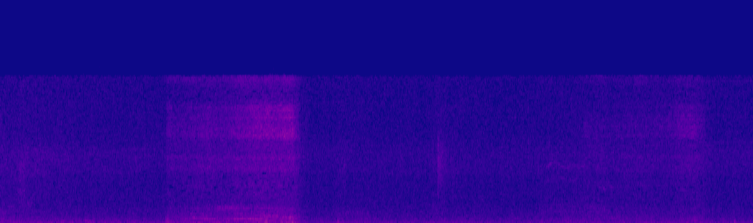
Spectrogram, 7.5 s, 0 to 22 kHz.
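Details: 13-year-old rescued Shih-Tzu/Pug dog that sleeps with eyes slightly open and snores as loud as most humans: a single raspy, hissing snore over faint room hum, then quieter breathing and a softer second snore.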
